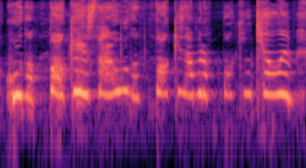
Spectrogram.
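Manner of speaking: high-pitched squealed imitation of a screaming man; mock screaming. Imitating stepdad charging down the driveway, mock screaming.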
